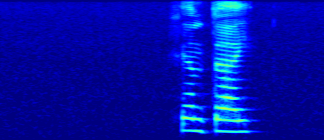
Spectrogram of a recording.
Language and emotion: Russian, neutral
